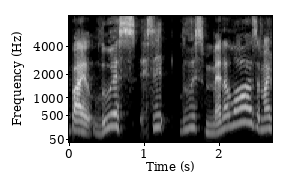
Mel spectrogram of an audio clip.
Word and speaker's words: Menelaws: Lewis is it Lewis Mena laws am I pronouncing that right that's right that's right yep many laws there's many laws in this country that's why I like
